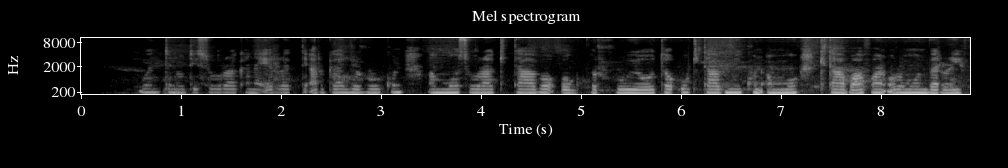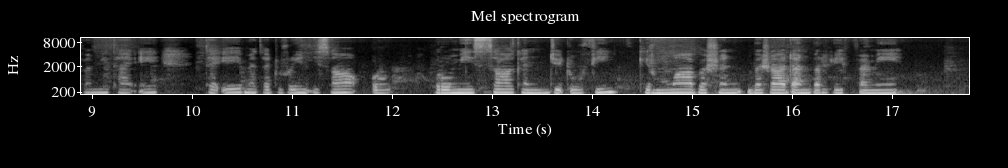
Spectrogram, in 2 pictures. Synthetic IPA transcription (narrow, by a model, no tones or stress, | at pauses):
wɐnt̪ɪnʊt̪ɪsuːɾaːkɐnɐɪrːɐt̪ːɪɐɾɡaːd͡ʒɪrːuːkʊnɐmːo̞ːsuːɾaːkɪ̥t̪aːbɐʔɔɡbʊrːuːjo̞ːt̪ɐʔʊkɪ̥t̪aːbnikʊnɐmːo̞ːkɪ̥t̪aːbɐɐfaːnɔɾɔmoːnbɐrːe̞ːfːɐmiːt̪ɐ | t̪ɐʔe̞ːmɐt̪ɐd̪ʊɾeːnɪsaː | ɔɾɔmeːsːaːkɐnd͡ʒɛᶑuːfɪɡ̥ɪɾmaːɐbɐʃaːd̪aːnbɐrːe̞ːfːɐmeː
